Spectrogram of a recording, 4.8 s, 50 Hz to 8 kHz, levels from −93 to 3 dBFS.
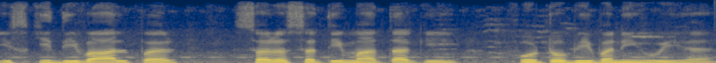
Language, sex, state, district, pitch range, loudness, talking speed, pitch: Hindi, male, Uttar Pradesh, Lucknow, 150-175 Hz, -16 LUFS, 140 wpm, 160 Hz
